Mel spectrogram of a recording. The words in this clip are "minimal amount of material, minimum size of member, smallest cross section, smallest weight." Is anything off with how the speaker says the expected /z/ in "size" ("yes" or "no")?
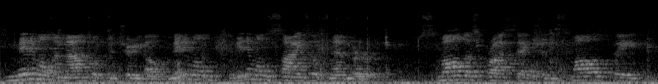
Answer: no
